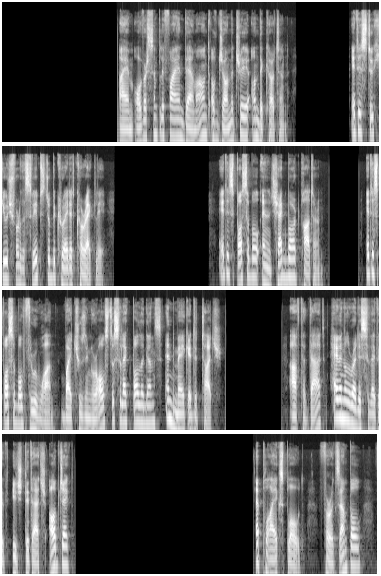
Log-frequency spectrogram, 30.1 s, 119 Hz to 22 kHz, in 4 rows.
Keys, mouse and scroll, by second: 0.7 right click, 0.7-1.6 scroll, 1.0 middle click, 1.1 alt+middle click, 1.6 scroll down 4, 3.1 click, 4.7 click, 6.0 middle click, 6.8 ctrl+click, 7.5 scroll, 8.1 middle click, 8.9 ctrl+click, 9.1-9.5 scroll, 11.1 ctrl+click, 11.6 scroll, 12.7-13.1 scroll up 2, 13.1 ctrl+click, 13.5 scroll up 1, 14.7 ctrl+click, 15.0-15.9 scroll up 3, 16.0 alt+middle click, 16.0 scroll, 17.0 click, 18.1 click, 19.3 click, 20.5 middle click, 20.8 scroll, 21.2 click, 22.1 click, 24.8 click, 26.5 click, 28.6 click, 29.6 click.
